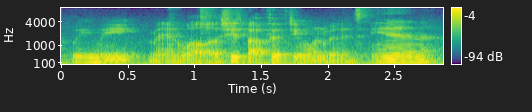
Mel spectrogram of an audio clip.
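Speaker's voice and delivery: usual speaking voice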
